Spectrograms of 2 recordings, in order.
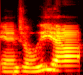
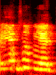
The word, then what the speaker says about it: Angelea: bring in Tim and Angelea. I said it right. It's Angelea. Yes.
